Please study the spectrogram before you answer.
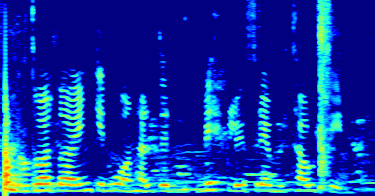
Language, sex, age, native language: Icelandic, female, 11, Icelandic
